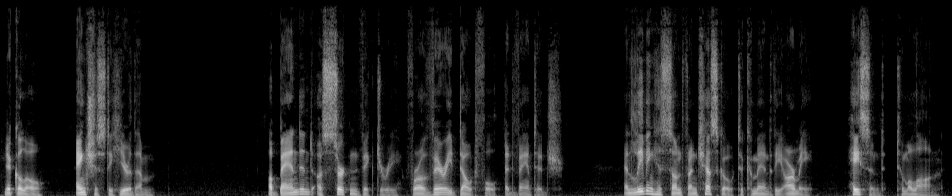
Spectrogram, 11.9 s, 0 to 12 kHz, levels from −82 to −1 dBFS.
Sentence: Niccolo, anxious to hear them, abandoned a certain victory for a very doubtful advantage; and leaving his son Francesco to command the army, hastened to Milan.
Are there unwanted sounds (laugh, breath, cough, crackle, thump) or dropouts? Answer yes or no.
no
